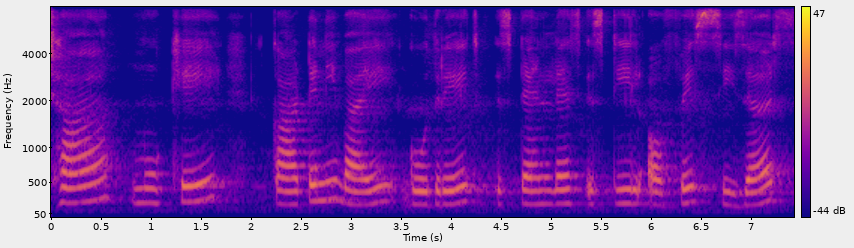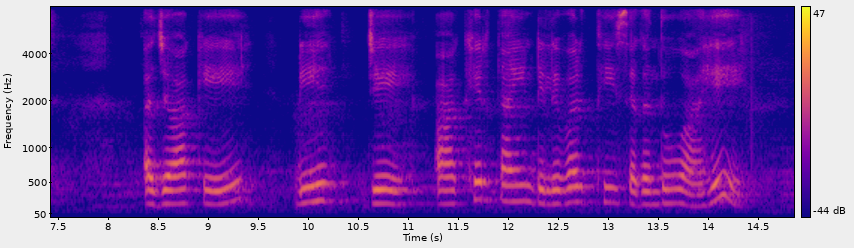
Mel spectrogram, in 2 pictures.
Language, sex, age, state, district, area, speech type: Sindhi, female, 30-45, Uttar Pradesh, Lucknow, urban, read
